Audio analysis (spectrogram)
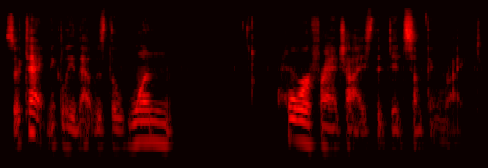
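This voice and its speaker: A man's voice: mid-range voice, animated, normal speed, slightly rough. A man hosting an ASMR-style film commentary, complaining emphatically and sarcastically and at times dropping toward a whisper. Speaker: video host, film commentator. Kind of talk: ASMR opinion monologue on films. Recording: faint background noise.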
